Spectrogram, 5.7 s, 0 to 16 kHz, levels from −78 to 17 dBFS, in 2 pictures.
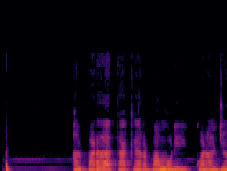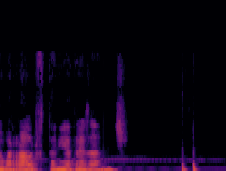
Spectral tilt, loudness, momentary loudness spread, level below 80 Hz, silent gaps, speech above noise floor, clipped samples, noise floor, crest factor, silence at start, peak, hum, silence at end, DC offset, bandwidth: -6.5 dB/octave; -24 LUFS; 14 LU; -58 dBFS; none; 35 dB; under 0.1%; -58 dBFS; 16 dB; 0.1 s; -10 dBFS; none; 0.35 s; under 0.1%; 11.5 kHz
